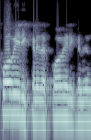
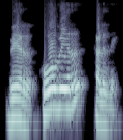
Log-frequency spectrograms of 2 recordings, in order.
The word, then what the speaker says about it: கோவேறு கழுதை: நம்ம இதில் கோவேரி கழுதைன்னு சொல்லுவாங்க. When I was small boy, that time also I told like that. So actual Tamil pronunciation, the mule, கோவேறு கழுதை.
